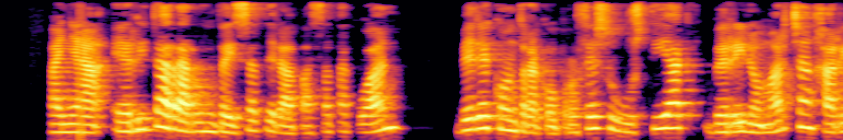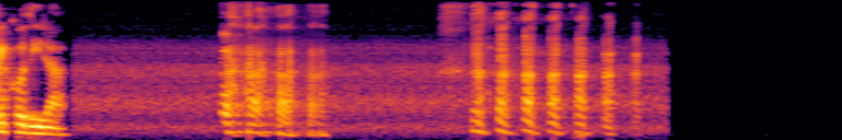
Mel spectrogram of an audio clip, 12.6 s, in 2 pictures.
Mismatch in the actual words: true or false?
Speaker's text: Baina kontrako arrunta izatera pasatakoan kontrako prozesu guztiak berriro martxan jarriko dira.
true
